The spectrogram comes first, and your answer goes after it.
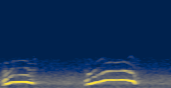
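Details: Pet Weimaraner squealing at squirrels: two high, whistle-like squeals, each rising and then dropping sharply at the end, the second longer than the first, with a short pause between them.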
